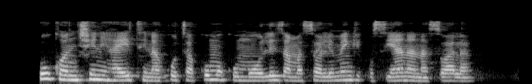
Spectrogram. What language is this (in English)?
Swahili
